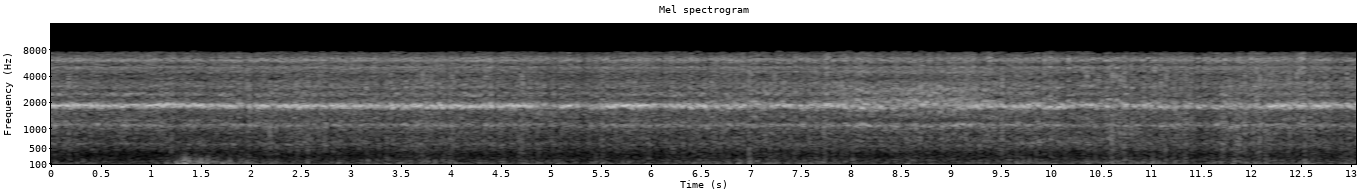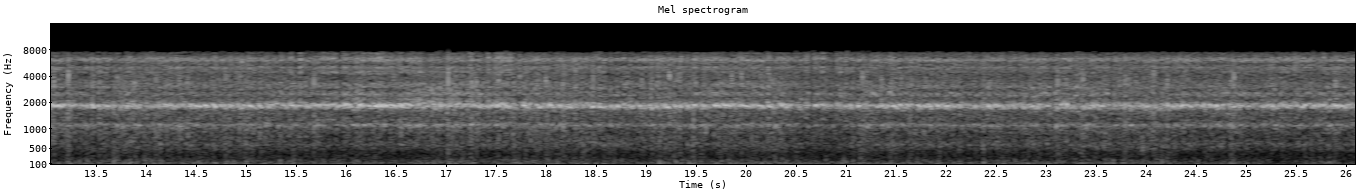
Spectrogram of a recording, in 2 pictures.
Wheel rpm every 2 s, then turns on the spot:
160, 160, 160, 170, 160, 170, 160, 160, 160, 160, 160, 160, 160.
none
